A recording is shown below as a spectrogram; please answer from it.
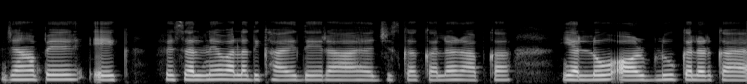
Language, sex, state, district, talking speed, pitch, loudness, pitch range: Hindi, female, Jharkhand, Deoghar, 135 wpm, 210 Hz, -18 LUFS, 205-220 Hz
